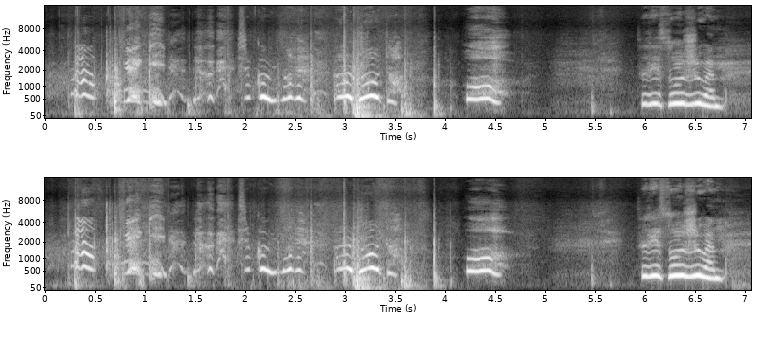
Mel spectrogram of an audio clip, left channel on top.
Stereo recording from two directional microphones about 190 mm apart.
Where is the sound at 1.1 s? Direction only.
30° left (ahead or behind).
